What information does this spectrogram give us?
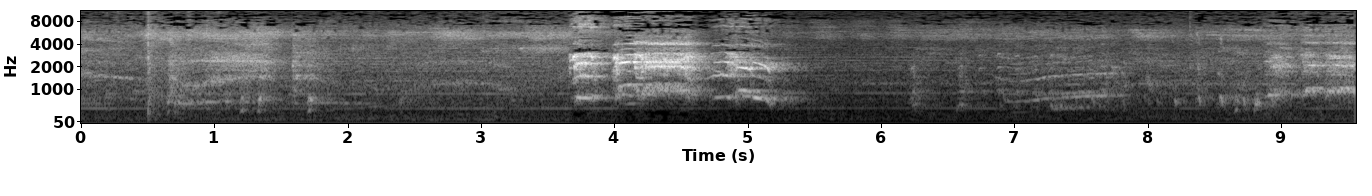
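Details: Red junglefowl decoy birds practising in Bình Phước province, Vietnam, ahead of forest outings; a single forceful crow of about a second and a half stands out midway, with softer crowing from other birds before and after.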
